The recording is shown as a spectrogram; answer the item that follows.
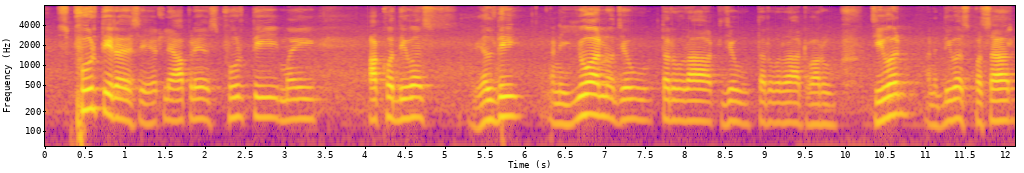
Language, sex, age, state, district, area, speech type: Gujarati, male, 45-60, Gujarat, Rajkot, rural, spontaneous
